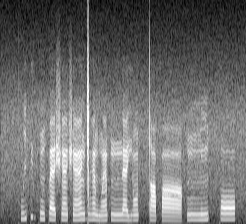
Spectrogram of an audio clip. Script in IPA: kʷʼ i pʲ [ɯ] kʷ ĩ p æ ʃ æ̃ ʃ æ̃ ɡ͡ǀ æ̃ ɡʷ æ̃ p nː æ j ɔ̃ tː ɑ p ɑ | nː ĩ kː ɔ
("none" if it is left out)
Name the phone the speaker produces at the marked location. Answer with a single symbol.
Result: u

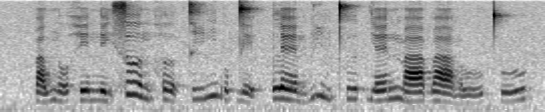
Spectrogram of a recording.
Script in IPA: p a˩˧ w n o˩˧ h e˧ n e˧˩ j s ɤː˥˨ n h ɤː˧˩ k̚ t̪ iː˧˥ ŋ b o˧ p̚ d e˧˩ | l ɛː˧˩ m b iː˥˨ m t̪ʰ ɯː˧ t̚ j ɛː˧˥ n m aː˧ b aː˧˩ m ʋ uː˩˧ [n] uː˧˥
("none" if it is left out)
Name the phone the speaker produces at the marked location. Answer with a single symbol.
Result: t̪ʰ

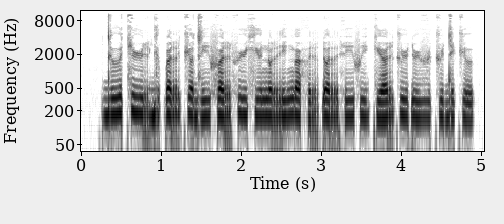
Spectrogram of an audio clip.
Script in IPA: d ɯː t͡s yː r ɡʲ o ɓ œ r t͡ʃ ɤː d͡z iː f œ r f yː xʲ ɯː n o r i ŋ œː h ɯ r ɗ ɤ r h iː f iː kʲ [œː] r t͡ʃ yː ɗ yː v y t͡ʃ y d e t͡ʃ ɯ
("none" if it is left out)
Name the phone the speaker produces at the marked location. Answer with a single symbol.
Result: œː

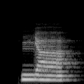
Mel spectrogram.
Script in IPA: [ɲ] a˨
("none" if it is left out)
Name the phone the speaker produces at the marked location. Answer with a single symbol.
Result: ɲ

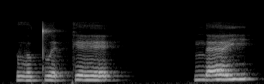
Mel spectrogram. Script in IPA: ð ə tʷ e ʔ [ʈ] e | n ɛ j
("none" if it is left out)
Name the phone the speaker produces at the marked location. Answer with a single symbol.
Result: k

